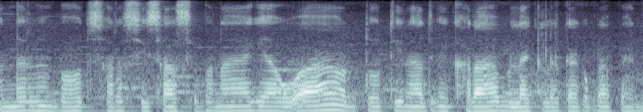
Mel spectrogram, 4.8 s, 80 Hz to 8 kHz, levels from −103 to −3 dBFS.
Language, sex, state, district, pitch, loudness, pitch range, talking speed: Hindi, male, Chandigarh, Chandigarh, 115 Hz, -18 LUFS, 115-120 Hz, 260 wpm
